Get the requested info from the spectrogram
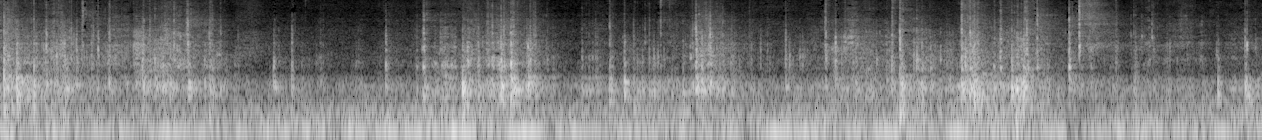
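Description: Clear plastic compartment case and the small plastic toys inside it being handled and moved, giving a run of quick clicks and rattles of hard plastic.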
